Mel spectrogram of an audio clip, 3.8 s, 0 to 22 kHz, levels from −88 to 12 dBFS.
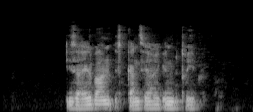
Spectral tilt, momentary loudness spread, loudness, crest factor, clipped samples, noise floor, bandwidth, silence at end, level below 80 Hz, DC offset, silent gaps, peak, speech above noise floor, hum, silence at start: -6 dB/octave; 9 LU; -20 LUFS; 18 dB; under 0.1%; -78 dBFS; 9.8 kHz; 0.8 s; -42 dBFS; under 0.1%; none; -4 dBFS; 59 dB; none; 1 s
